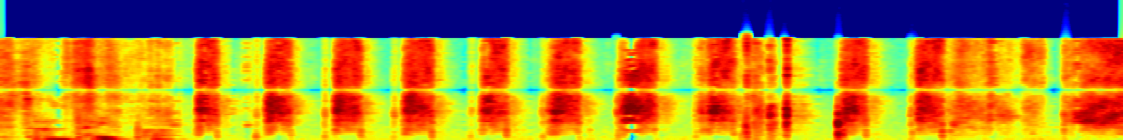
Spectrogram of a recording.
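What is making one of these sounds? Sandpaper rasps in quick, even strokes against a wooden edge.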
